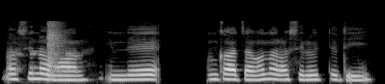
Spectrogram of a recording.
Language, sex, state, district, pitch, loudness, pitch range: Chakma, female, Tripura, Unakoti, 220 Hz, -16 LUFS, 215-230 Hz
